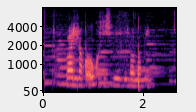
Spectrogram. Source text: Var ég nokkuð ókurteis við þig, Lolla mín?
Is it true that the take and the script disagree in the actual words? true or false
false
